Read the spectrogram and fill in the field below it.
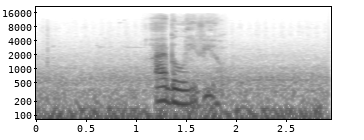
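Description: A young boy answers quietly.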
